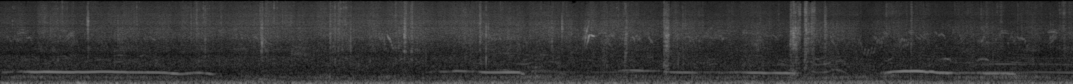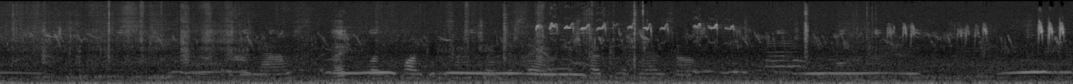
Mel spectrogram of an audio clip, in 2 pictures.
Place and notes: Unnamed Road, Louth, UK - grey seals ... donna nook ...
grey seals ... donna nook ... salt marsh where grey seals come to have their pups between oct-dec ... most calls from females and pups ... SASS ... bird calls from ... magpie ... brambling ... pipit ... pied wagtail ... skylark ... starling ... redshank ... curlew ... robin ... linnet ... crow ... wren ... dunnock ... every sort of background noise ... the public and creatures are separated by a fence ...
